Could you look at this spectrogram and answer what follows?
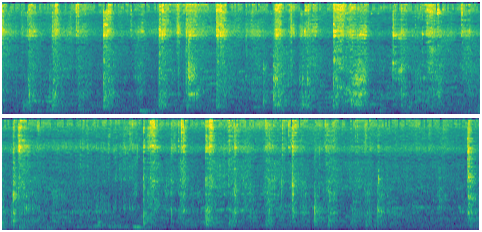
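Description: Thoothuvalai leaves and other chutney ingredients are roasted in oil in a pan until almost brown, with a steady run of spoon scrapes and metallic clinks over a soft sizzle throughout, no talk.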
